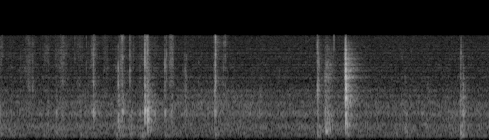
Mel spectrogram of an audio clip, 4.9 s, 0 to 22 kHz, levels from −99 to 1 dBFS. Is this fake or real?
fake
